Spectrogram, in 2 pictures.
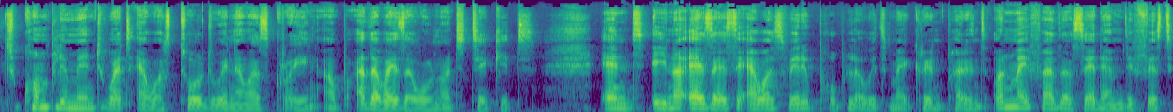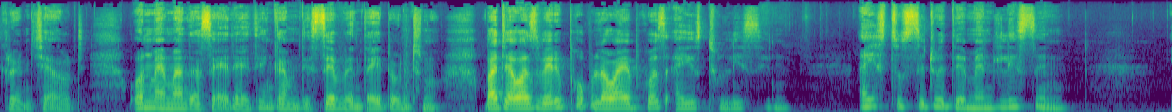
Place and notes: Joyce Makwenda's Office, Sentosa, Harare, Zimbabwe - Joyce Makwenda listens to history…
...Towards the end of the interview, she poignantly says, “it’s good we are part of a global culture and what not; but what do we bring to that global village…?”
Find the complete recording with Joyce Makwenda here:
Joyce Jenje Makwenda is a writer, filmmaker, researcher, lecturer and women’s rights activist; known for her book, film and TV series “Zimbabwe Township Music”.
